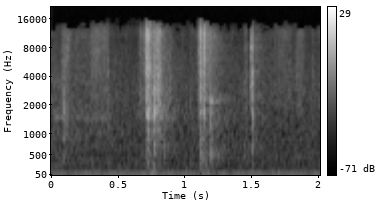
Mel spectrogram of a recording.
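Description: A tarot deck being shuffled by hand, packets of cards lifted and dropped from one hand to the other, giving about four short, soft card rustles.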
